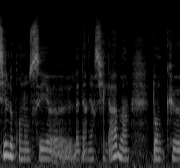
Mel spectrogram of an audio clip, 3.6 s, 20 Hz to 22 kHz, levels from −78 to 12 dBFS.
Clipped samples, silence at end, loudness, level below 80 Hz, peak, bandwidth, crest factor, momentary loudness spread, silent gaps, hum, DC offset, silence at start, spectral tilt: under 0.1%; 0 s; -36 LUFS; -64 dBFS; -16 dBFS; 16 kHz; 20 dB; 11 LU; none; none; under 0.1%; 0 s; -2.5 dB/octave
